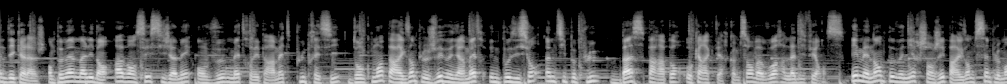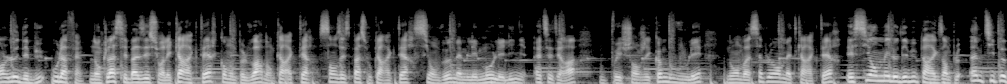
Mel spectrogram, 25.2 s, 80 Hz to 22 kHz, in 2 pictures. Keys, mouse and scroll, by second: 4.6 scroll down 1, 5.7-7.9 scroll down 1, 8.8 click, 9.1 scroll up 1, 10.5 click, 12.7-13.6 scroll, 14.7 click, 22.5 click, 23.1 click.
